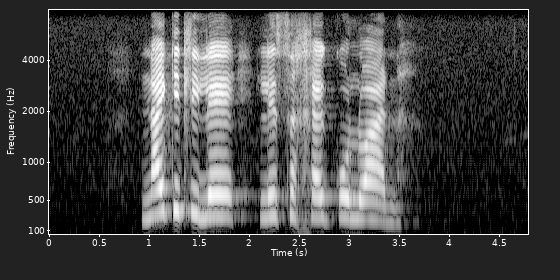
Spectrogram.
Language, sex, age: Northern Sotho, female, 18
